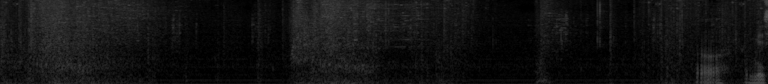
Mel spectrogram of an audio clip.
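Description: A large creature thrashes and stomps heavily.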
